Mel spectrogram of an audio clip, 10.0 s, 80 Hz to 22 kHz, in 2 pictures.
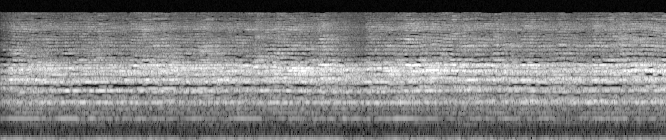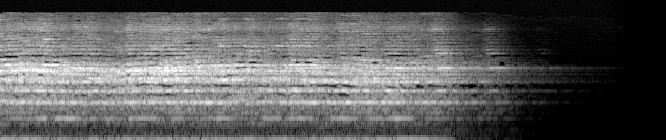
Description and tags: cello cluster 2
Violoncello SFX Recorded
Bell, Cello, Cluster, Hit, Violoncello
